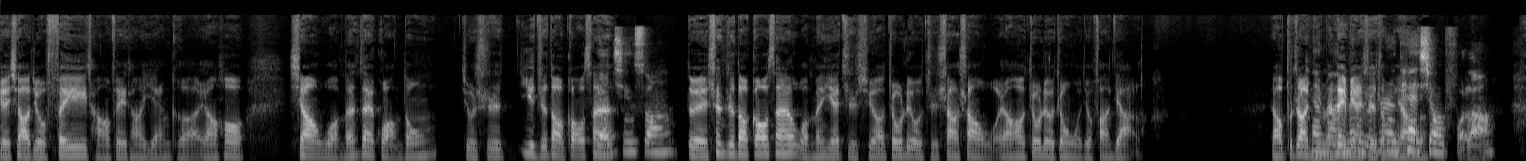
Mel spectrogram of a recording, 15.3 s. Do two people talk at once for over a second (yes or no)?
yes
